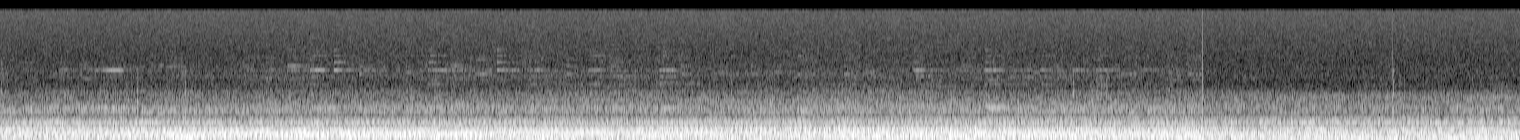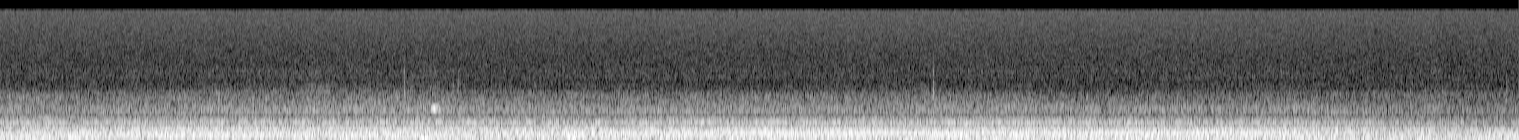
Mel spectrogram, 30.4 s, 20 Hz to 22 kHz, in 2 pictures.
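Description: Fiat Ducato van's 160 hp diesel engine and tyre noise heard from inside the cab while driving at a steady speed. The engine hum shifts about twelve seconds in and again a few seconds later.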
